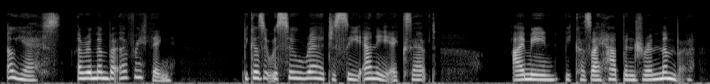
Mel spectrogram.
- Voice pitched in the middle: No, high, 240 Hz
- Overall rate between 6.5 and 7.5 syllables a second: Yes, 6.9 syllables/s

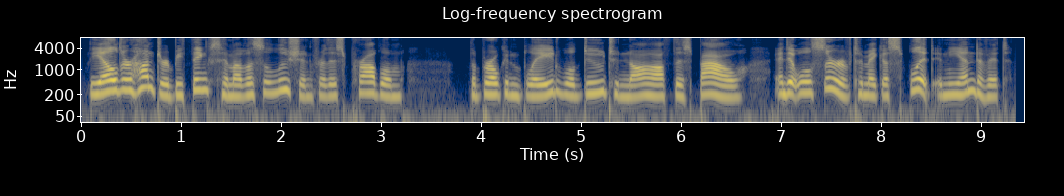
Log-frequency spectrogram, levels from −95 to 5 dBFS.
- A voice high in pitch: Yes, high, 210 Hz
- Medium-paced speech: No, fast, 215 wpm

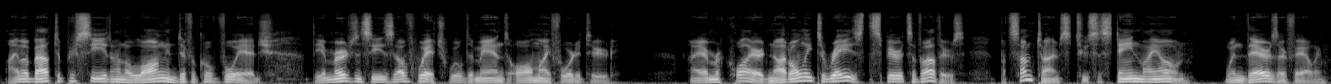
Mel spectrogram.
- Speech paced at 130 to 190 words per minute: Yes, average, 185 wpm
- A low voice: Yes, low, 105 Hz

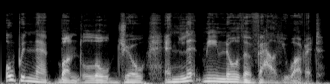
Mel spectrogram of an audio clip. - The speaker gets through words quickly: Yes, fast, 235 wpm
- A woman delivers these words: No, male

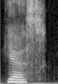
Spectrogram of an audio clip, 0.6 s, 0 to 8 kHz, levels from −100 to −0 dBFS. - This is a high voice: Yes, high, 230 Hz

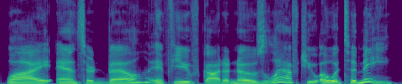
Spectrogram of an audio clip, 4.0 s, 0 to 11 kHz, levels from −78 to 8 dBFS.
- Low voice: No, high, 190 Hz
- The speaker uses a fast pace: Yes, fast, 210 wpm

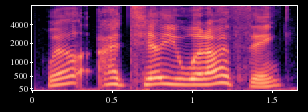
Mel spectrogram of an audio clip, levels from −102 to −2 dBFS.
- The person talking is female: No, male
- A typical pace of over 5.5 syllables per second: No, 5.3 syllables/s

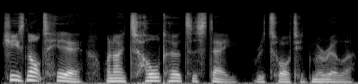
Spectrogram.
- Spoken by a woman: No, male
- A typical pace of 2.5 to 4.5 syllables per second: No, 5.1 syllables/s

